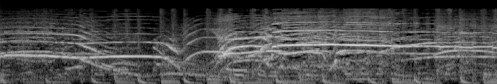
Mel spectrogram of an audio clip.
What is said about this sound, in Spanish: chicas, un grito, por favor.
